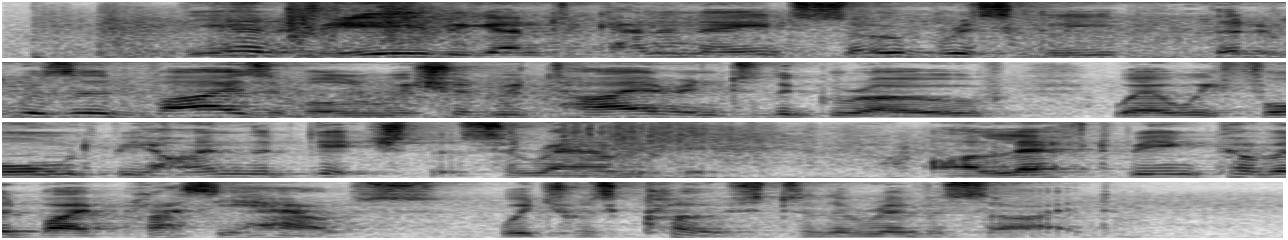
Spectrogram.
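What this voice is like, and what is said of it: Not very good generic posh accent. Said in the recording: “that's my generic posh accent. It's not a very good one, I'm afraid.”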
